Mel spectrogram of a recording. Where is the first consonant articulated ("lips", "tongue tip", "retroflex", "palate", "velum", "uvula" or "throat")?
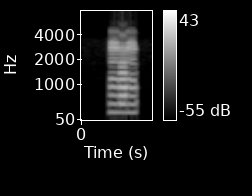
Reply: velum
